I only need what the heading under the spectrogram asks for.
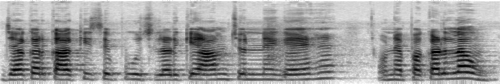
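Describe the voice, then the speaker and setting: A woman's voice: a little high, little pitch movement, normal speed, a bit bright, natural voice. A woman voicing a young village man who is hurt and sulky, speaking in curt, bitter replies.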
